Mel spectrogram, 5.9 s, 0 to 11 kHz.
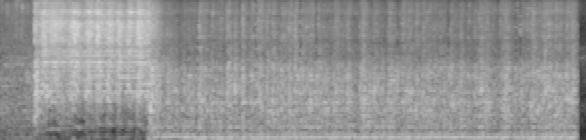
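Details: Freshly built 388 small-block Chevy V8 for a four-door Chevelle, fire-up with timing not yet set; about a second of cranking, then it catches cleanly into a steady, deep, even idle without knocks; healthy.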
